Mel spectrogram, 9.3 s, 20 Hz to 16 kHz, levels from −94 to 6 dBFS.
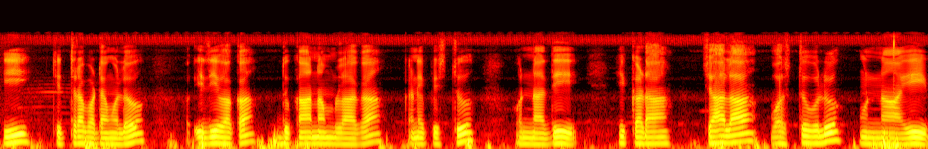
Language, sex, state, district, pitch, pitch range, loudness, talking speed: Telugu, male, Andhra Pradesh, Sri Satya Sai, 115 Hz, 110-120 Hz, -18 LUFS, 75 wpm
